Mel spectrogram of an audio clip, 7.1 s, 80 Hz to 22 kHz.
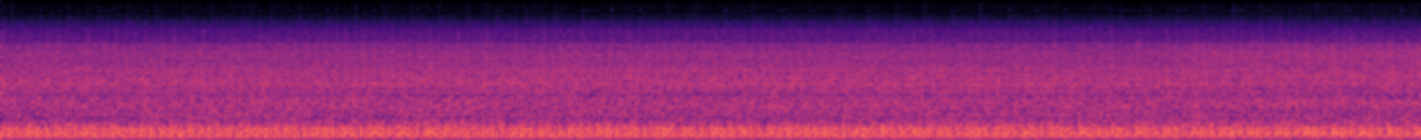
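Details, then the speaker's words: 2005-10 Toyota Avalon after AC compressor replacement, vacuum pulled, almost two cans of refrigerant, AC on high fan max at idle; compressor kicks on, smooth even idle, no grinding, rattle or whine; nice and quiet, ice cold. "You hear it kick on. Nice and quiet."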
